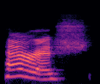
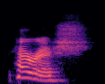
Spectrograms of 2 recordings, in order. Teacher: where I grew up, “parish” like a church and “perish” like dying sound exactly alike.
